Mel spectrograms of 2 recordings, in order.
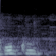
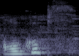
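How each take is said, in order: First: The name ends without any S sound. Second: The name ends with an audible S sound. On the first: The speaker calls it right. "le S, il se dit pas" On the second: The speaker calls it wrong. "c'est pas Roucoups"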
